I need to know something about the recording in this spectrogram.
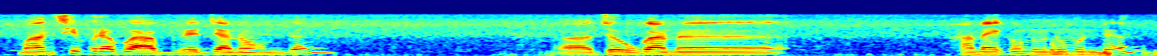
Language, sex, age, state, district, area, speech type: Bodo, male, 18-30, Assam, Udalguri, rural, spontaneous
